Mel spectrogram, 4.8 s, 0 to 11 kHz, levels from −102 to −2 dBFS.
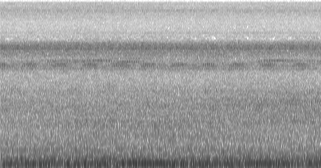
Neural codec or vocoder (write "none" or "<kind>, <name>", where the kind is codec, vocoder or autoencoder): none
